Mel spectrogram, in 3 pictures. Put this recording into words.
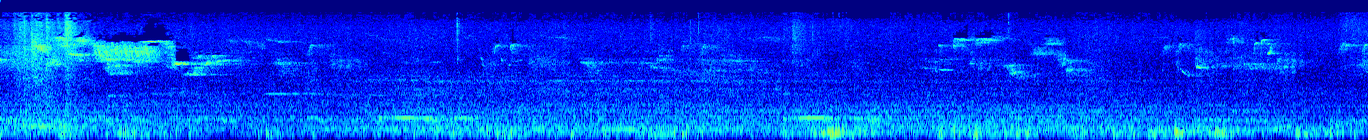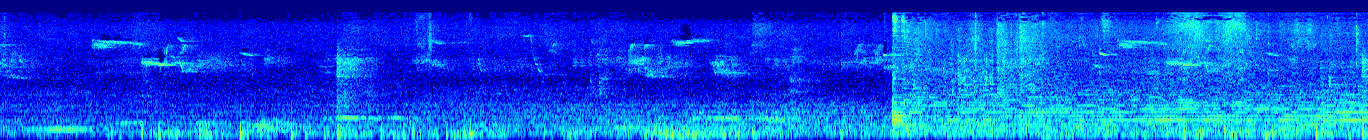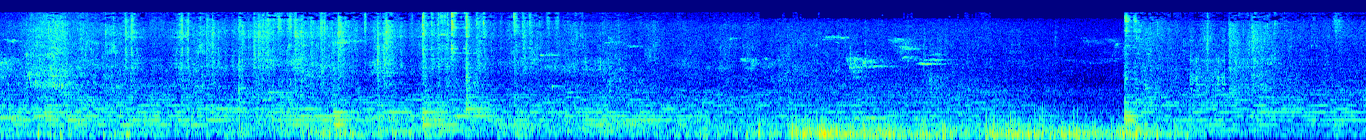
I record a sound under this bridge which is the place where I will instal my new project about white noise.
